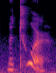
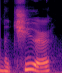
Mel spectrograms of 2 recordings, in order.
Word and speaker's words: mature: By the way, if you want to be mature, you can say it like Gaty, my great-aunt Tess, mature, which rhymes with door. Not mature, that rhymes with sewer.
